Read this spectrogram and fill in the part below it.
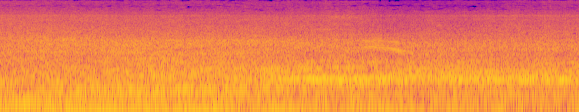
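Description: A bus engine rumbles as the bus drives past.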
